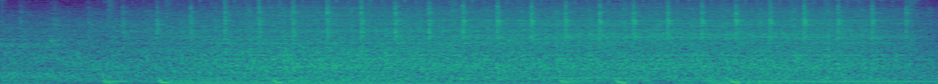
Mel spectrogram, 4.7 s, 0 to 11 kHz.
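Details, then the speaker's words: 2015 Jeep Wrangler 3.6L Pentastar V6, warm idle: a sharp, steady tick about three times a second, loudest from the passenger-side bank and quieter on the driver's side, from a worn rocker arm or lifter. "ear that uh knocking sound and it's obviously coming from this bank here we go to the driver's side uh it's not as loud it seems like it's mainly coming from the passenger side"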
